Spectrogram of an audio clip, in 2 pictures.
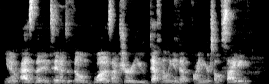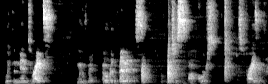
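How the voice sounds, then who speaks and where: A woman's voice: deep voice, flat delivery, moderate pace, a bit bright, a little hiss or hum. A woman reviewing a film in a casual conversation as one of a panel. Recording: very echoey room, far from mic.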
